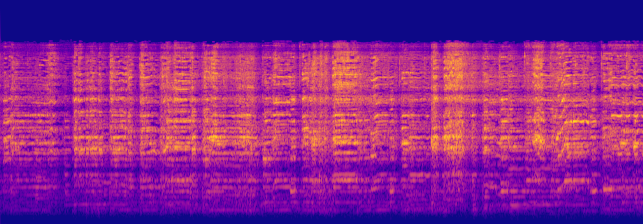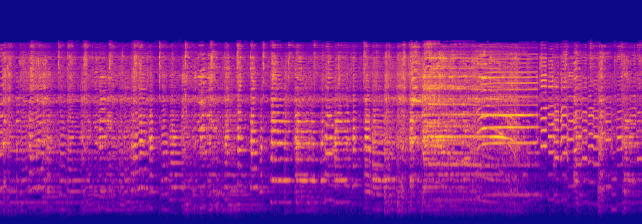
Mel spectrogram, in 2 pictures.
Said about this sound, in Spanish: vamos entonces a escuchar Jingle Bells en una versión jazz que nos tiene que hacer levantar de la silla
